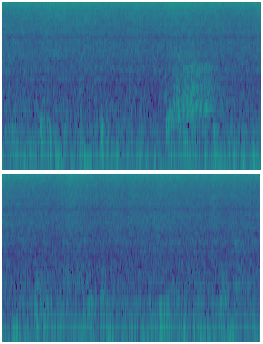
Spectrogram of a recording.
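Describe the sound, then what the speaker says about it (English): Onions and peppers sizzle over high heat to char, a steady dense hiss close up throughout, with a brief louder crackle from stirring partway through. "onions and peppers a little stir here. I'm cooking them on high heat because I do like a char on them"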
